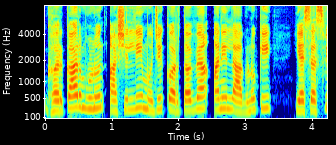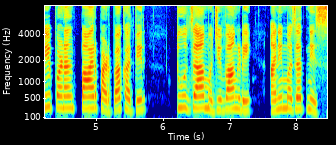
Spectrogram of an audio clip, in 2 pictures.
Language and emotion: Goan Konkani, neutral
